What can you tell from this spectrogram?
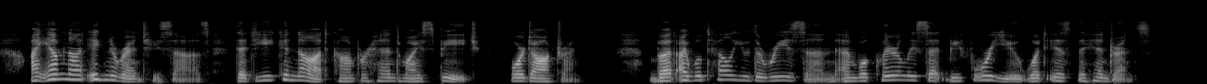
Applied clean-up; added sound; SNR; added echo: none; none; none; none.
